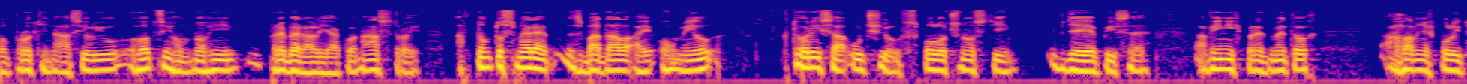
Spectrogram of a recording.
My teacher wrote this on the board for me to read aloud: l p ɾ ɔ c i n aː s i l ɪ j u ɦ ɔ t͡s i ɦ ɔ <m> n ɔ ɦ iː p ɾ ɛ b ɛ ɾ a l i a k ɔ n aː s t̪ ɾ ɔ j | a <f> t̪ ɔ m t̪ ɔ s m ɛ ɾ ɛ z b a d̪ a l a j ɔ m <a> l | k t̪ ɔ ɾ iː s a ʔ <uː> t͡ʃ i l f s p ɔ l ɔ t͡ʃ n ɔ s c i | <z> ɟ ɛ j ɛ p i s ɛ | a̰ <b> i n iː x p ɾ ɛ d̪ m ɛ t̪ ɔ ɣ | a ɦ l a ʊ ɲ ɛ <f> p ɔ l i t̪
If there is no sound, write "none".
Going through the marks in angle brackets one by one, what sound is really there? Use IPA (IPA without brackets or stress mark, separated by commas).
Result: m, f, i, u, v, v, f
